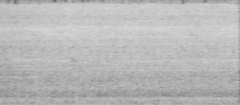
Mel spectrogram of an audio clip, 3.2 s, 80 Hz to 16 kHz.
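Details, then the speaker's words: Truck with the old 5.3 engine, about 7,328 engine hours: loud, busy idle with a thin high belt chirp riding over it; belt needs replacing, smooth idler pulley looks worn, no valve train noise. "it's just a little loud it's got some belt chirp it does need a belt but no valve train noise knock on wood just the loudness of an engine"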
